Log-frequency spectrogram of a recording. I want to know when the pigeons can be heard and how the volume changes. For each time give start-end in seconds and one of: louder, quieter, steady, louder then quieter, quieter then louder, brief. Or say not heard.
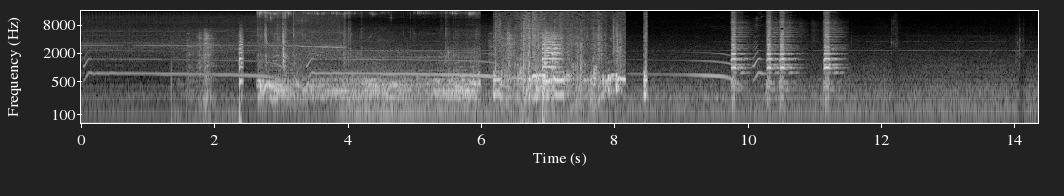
2.6-8.5 louder.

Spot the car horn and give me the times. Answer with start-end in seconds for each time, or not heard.
1.4-2.5, 6.3-7.8, 9.8-11.4.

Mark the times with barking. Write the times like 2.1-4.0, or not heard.
0.0-6.2, 8.2-10.3.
